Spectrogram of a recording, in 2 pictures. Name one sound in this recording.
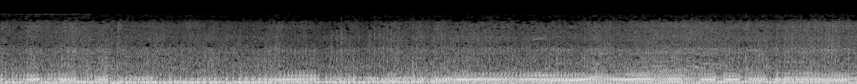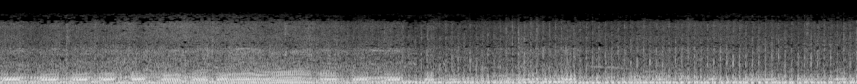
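An ATV engine drones as it rides over a muddy trail.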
